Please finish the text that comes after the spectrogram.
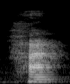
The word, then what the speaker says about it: had: O passado de have, eu pronuncio had. Não é um som de E, simplesmente. É um som de A junto com o som de E, lá no fundo da garganta.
